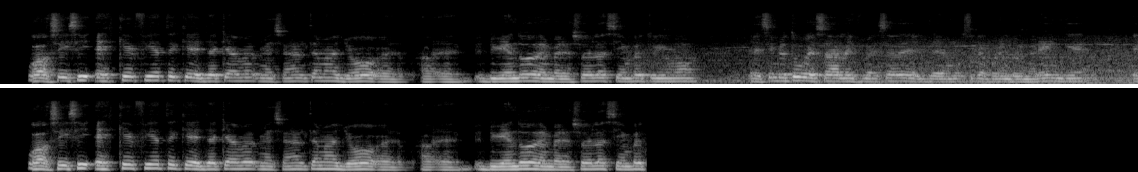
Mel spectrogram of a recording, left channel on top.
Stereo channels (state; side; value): drops out; right; at 6.5 s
